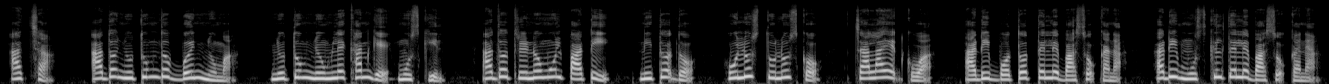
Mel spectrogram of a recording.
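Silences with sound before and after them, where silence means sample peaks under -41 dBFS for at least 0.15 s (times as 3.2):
0.53–0.92
2.36–2.71
4.44–4.83
6.09–6.4
6.93–7.28
8.19–8.48
9.31–9.65
11.2–11.55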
